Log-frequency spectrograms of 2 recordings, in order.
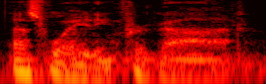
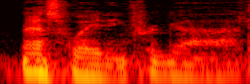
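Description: First: Much softer, lower statement; quiet closing line. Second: Soft, low echo of the line; quiet repeat. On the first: Preacher closing the point, hushed and low. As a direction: let it land softly. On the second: Preacher repeating the point, hushed. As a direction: say it again, just as hushed. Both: Shown as a demonstration.

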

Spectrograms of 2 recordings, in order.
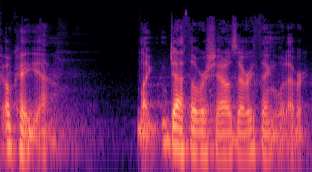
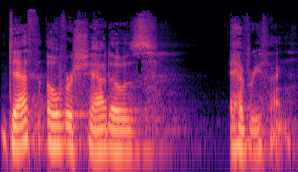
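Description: First: Fast, offhand, a bit softer; mock casual brush-off; dismissive shrug. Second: DEATH overshadows everything, slow and heavy; solemn, unhurried statement; weighty, slow. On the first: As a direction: toss off death overshadows everything like it's no big deal. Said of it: "think, like". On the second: Shown as a demonstration. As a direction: lean hard on Death and let it sink in. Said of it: "I do want us to just sit in this".

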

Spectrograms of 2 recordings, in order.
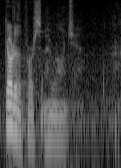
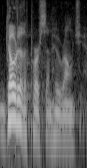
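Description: First: The Bible line again, much softer and lower; soft repeat. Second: Said in the usual way. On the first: Retold or imitated. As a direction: let the repeat sink to a hush. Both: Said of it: "When the Bible says".

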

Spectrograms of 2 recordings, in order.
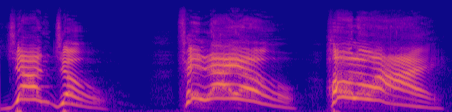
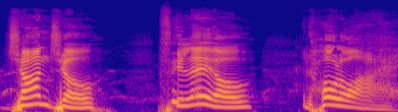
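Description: First: High, drawn-out calls with falling ends; calling out names. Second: Very loud, spaced-out proclamation; booming names. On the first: Preacher calls out names God writes, high proclamation. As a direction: proclaim each name separately. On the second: Preacher reveals the dogs' names, booming proclamation. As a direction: boom each name out on its own. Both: Retold or imitated.

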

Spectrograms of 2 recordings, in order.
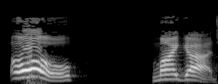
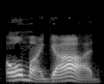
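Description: First: Awestruck, booming OH; emphatic exclamation. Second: Said in the usual way. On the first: Shown as a demonstration. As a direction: belt out OH, pause, land firmly on MY GOD. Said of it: "hopefully you finished nine through eleven saying". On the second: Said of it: "it's not like".

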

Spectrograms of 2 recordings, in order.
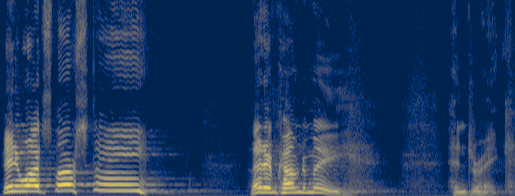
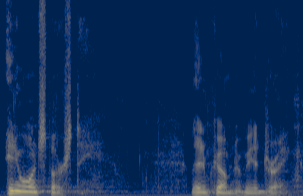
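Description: First: Preacher voicing Jesus crying out to the crowd; cried out. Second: Low, soft and intimate; almost whispered to the congregation; preacher quietly repeating Jesus' invitation; hushed retelling. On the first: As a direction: call it out to the whole crowd. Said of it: "he cried out". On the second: Acted. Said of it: "cried out".

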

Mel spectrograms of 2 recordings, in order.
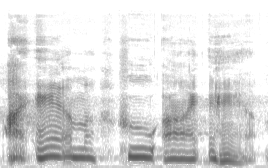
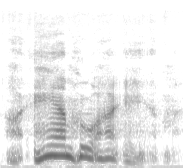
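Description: First: Very slow, solemn and measured; God's answer. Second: Softer, slow and reverent echo; God's answer, hushed. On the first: God answering Moses from the bush, slow and solemn. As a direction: lay each word down like a pronouncement. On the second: God's name repeated to Moses, softer and reverent. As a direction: let it fall away to a hush. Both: Acted.

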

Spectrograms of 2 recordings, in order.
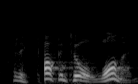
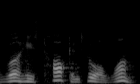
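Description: First: Acted disbelief with a laugh before it; higher, mock-incredulous repeat; incredulous echo. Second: Said in the usual way. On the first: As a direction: throw the words back as an outraged question. Father repeats the answer in disbelief.

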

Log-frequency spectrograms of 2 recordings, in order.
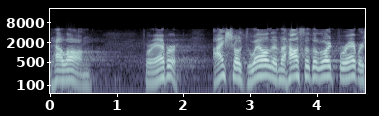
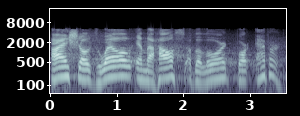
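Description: First: Loud preaching shout; loud, fervent pulpit proclamation. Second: Slow, loud, said with everyone; leading the congregation in a loud, slow recitation; loud unison recitation. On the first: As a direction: call it out to the whole church. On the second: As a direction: lead them in saying it together. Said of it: "Say that with me". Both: Real, not acted.

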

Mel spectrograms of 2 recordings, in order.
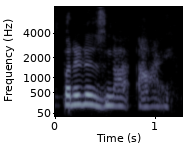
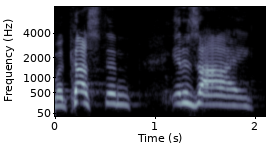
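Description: First: Soft, understated answer to a caller; quiet reply. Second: High, half-hearted call across the street; mild mock yell. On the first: Retold or imitated. Augustine looks back at his ex-lover, answering quietly. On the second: Ex-lover waving to Augustine, mock yelling. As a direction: imitate an old flame calling out. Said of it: "she starts yelling to him".

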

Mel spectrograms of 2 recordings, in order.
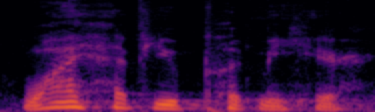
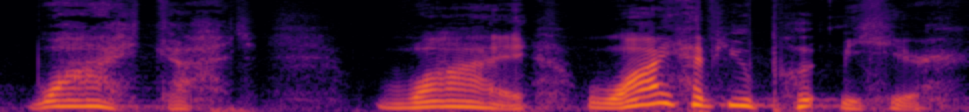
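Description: First: Softer, drained plea to God; quiet plea. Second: Crying out to God. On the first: Preacher voicing a hurting believer, a softer, defeated plea. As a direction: let the question sink to near a hush. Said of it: "you're asking God". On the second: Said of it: "driven you to cry out". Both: Retold or imitated.

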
